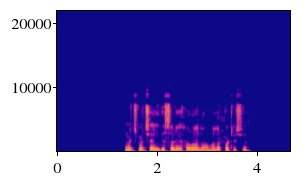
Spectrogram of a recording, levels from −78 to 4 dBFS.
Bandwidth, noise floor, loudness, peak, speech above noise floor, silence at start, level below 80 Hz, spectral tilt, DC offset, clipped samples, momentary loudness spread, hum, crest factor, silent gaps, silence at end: 9.6 kHz; under -90 dBFS; -20 LUFS; -4 dBFS; over 70 dB; 1.35 s; -70 dBFS; -5 dB/octave; under 0.1%; under 0.1%; 10 LU; none; 18 dB; none; 0.85 s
